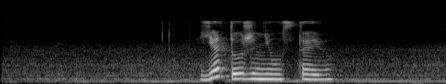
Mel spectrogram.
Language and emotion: Russian, positive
